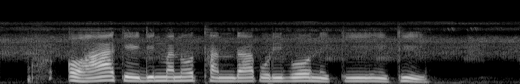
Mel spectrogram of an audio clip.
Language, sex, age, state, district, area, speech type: Assamese, male, 18-30, Assam, Nalbari, rural, read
